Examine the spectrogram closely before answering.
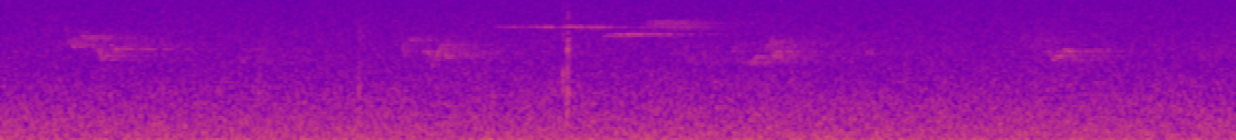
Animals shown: Black-throated Green Warbler (Setophaga virens)
Red-eyed Vireo (Vireo olivaceus)

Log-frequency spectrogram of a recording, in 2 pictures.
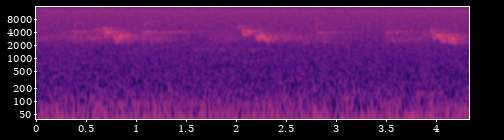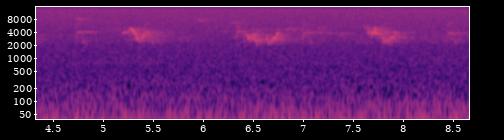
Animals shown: Red-eyed Vireo (Vireo olivaceus)
American Robin (Turdus migratorius)
Black-capped Chickadee (Poecile atricapillus)
American Crow (Corvus brachyrhynchos)

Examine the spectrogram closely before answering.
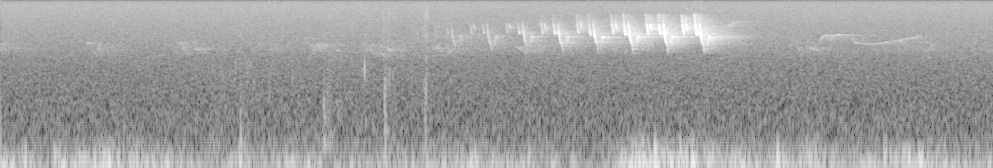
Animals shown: Red-eyed Vireo (Vireo olivaceus)
Eastern Wood-Pewee (Contopus virens)
Ovenbird (Seiurus aurocapilla)

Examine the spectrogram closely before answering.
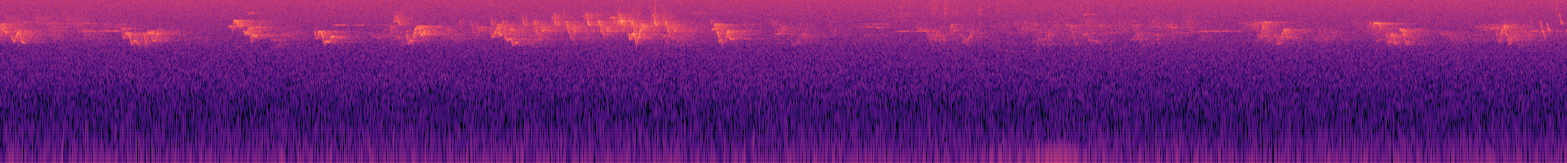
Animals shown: Red-eyed Vireo (Vireo olivaceus)
Ovenbird (Seiurus aurocapilla)
Black-capped Chickadee (Poecile atricapillus)

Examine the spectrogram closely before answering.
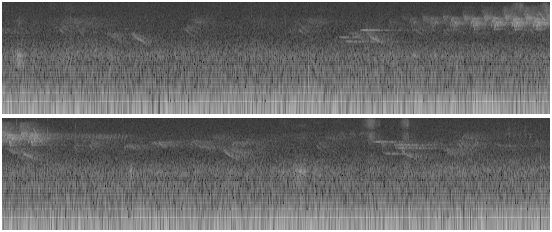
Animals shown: Ovenbird (Seiurus aurocapilla)
Pine Warbler (Setophaga pinus)
Veery (Catharus fuscescens)
Wood Thrush (Hylocichla mustelina)
Scarlet Tanager (Piranga olivacea)

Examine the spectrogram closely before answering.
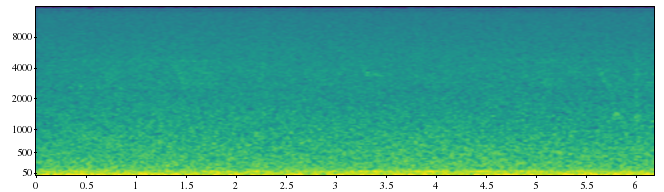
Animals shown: Blue-headed Vireo (Vireo solitarius)

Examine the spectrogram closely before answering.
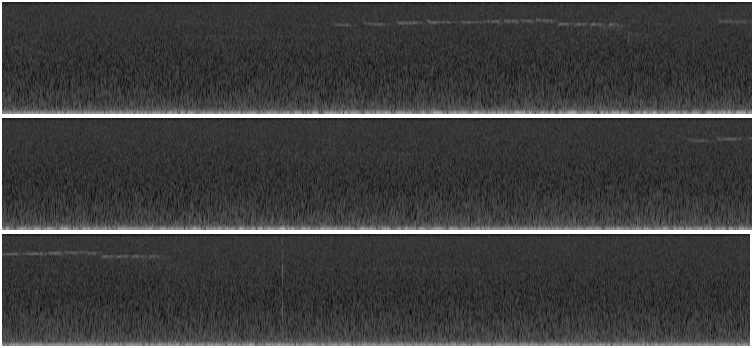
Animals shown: Golden-crowned Kinglet (Regulus satrapa)
Dark-eyed Junco (Junco hyemalis)

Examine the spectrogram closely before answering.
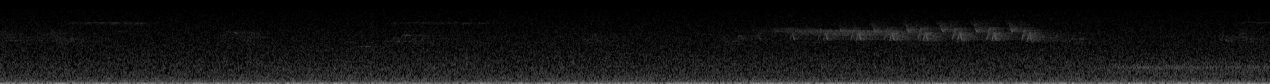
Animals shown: Black-capped Chickadee (Poecile atricapillus)
Pine Warbler (Setophaga pinus)
Ovenbird (Seiurus aurocapilla)
Red-eyed Vireo (Vireo olivaceus)

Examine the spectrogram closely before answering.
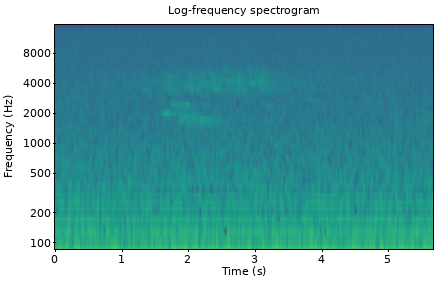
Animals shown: Wood Thrush (Hylocichla mustelina)
Ovenbird (Seiurus aurocapilla)

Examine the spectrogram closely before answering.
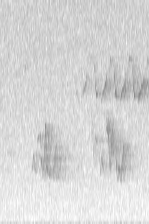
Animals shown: Black-and-white Warbler (Mniotilta varia)
Red-eyed Vireo (Vireo olivaceus)

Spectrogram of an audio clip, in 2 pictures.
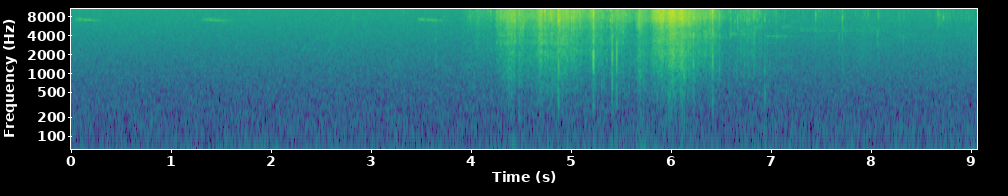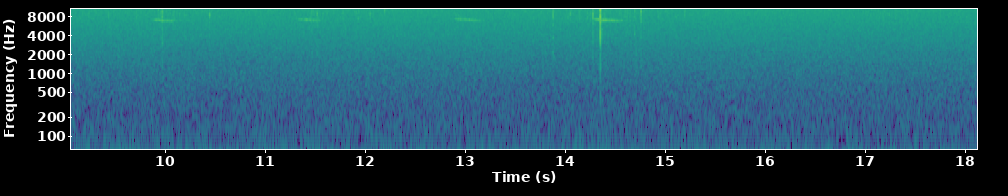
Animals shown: Winter Wren (Troglodytes hiemalis)
Brown Creeper (Certhia americana)

